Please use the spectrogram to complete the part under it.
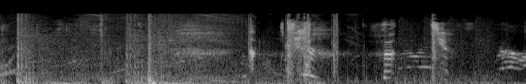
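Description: A single sharp sneeze bursts out midway through, surrounded by scattered thumps, knocks and background noise.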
